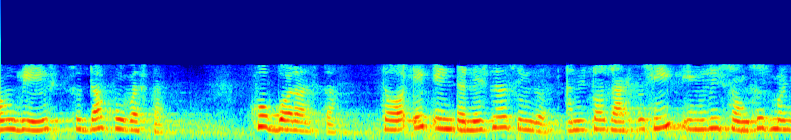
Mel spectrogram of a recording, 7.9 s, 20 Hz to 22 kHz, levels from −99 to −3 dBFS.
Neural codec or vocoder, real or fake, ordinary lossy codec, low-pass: codec, 44.1 kHz, 3.4 kbps, Pupu-Codec; fake; AAC, 16 kbps; 7.2 kHz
